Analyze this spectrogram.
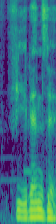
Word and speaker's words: Firenze: Firenze, doesn't matter, you know, you should kind of pronounce the Z. I think it's gonna be Firenze, si.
